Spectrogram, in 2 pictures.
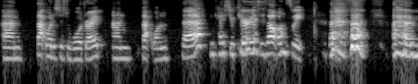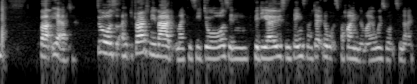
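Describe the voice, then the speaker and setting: Woman, 30s, crafting vlog host; bright tone, sniffly, rambling and apologetic. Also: mid-range voice, moderate pace. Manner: chatty, apologetic, goes off on tangents with many ums. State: a bit sniffly. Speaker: knitting podcast host. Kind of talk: casual video podcast chat. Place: bedroom at home, indoors.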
